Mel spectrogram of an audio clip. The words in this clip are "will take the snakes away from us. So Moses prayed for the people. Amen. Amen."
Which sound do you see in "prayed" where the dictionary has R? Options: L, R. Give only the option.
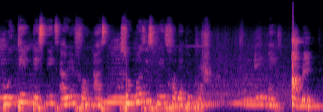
L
